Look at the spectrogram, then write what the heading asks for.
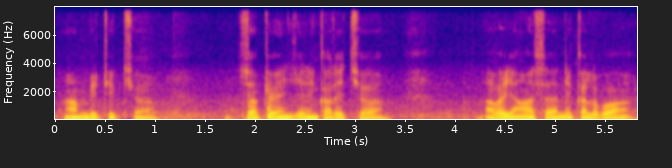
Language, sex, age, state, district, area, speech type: Maithili, male, 18-30, Bihar, Purnia, rural, spontaneous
